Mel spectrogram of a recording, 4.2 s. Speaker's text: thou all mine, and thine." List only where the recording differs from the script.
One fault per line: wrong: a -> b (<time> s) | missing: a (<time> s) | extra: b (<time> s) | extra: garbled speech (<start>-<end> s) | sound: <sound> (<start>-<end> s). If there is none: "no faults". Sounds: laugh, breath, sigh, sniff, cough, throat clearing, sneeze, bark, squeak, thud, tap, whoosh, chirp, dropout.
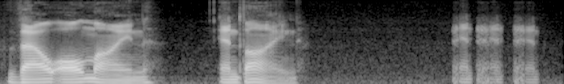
sound: laugh (3.4-4.1 s)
